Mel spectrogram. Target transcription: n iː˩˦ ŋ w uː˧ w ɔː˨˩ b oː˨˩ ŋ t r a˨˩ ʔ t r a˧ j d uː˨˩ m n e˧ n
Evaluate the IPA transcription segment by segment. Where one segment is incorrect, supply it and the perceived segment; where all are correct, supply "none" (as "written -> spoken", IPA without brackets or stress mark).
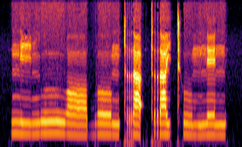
d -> tʰ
